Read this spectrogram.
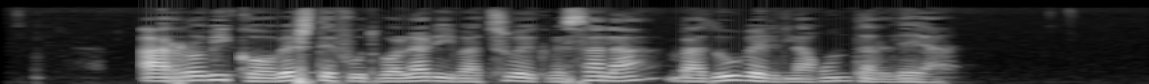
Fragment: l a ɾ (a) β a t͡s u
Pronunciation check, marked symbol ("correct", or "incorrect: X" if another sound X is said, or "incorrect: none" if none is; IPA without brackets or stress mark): incorrect: i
